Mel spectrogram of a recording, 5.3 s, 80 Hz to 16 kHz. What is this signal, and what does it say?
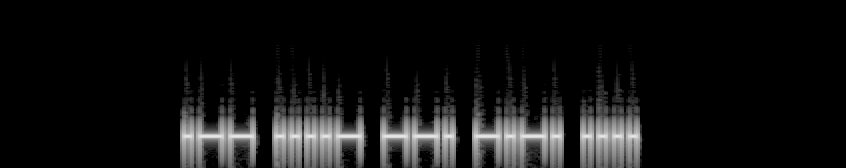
Morse code, heard as a keyed tone, about 25 wpm, 700 Hz. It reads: W4GCH
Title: USA Call Signs - 5 Characters - Repeated 3x - 25wpm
